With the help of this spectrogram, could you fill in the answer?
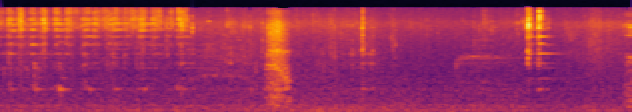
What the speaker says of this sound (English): Clean out my pan a little bit.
